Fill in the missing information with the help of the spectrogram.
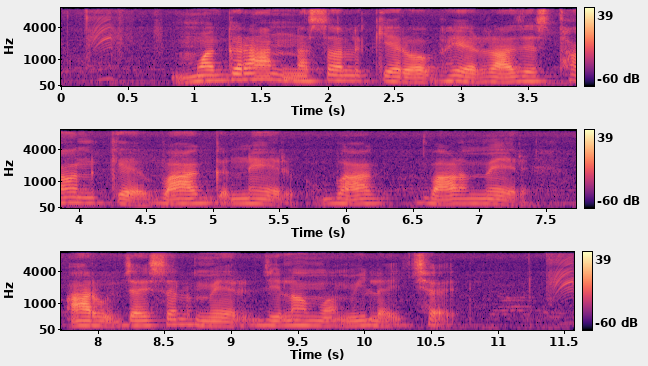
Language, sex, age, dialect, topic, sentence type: Maithili, male, 18-24, Angika, agriculture, statement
